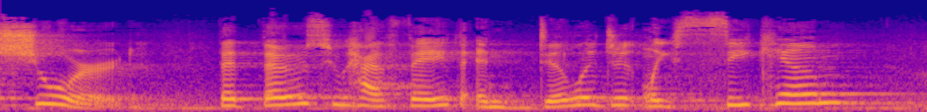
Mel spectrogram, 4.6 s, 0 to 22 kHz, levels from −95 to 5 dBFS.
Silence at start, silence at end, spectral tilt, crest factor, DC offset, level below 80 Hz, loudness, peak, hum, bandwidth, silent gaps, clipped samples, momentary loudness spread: 0 s; 0 s; -3 dB/octave; 14 dB; under 0.1%; -54 dBFS; -17 LUFS; -2 dBFS; none; 14.5 kHz; none; under 0.1%; 8 LU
